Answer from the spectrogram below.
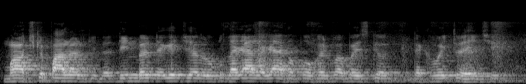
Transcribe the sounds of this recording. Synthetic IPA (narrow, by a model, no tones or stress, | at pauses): mat͡ʃʰkepalənkelɛd̪inbəɾd̪eɡɛt͡ʃʰiɛbɾokləɡaləɡakepokʰəɾpəɾbəjsked̪ekʰbəjt̪ɾəɦɛt͡ʃʰi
